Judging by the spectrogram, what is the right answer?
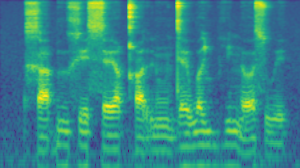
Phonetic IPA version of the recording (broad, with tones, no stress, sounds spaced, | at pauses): x a˨ ɓ ɯ˧ x e˧ s ɛː˨ qʰ ʌ˨ r ɾ ũ˨ d ɛ˦ w ʌː˦ ʎ bʱ i˦ n ʌː˨˦ s u˨ e̯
